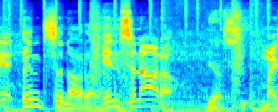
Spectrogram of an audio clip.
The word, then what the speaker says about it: Ensenada: Ensenada.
